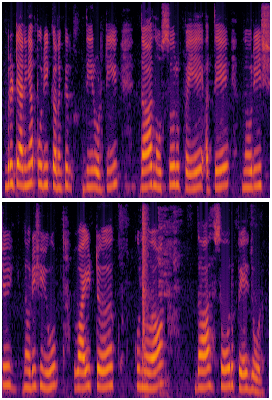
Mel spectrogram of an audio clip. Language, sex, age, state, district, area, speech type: Punjabi, female, 18-30, Punjab, Pathankot, rural, read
